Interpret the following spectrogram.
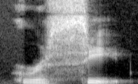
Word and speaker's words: receipt: receip but receipt and remember the p is silent don't pronounce that P receipt this is a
